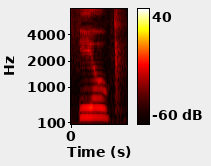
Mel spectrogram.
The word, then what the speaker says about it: yêu: Yêu. Eo.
